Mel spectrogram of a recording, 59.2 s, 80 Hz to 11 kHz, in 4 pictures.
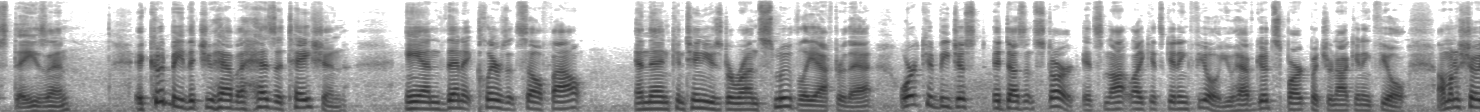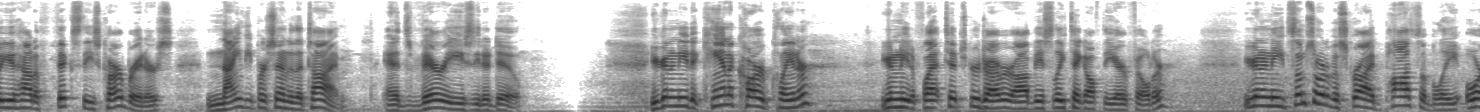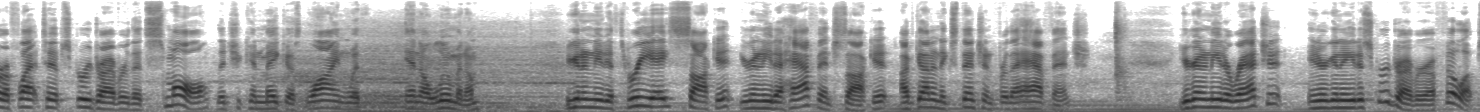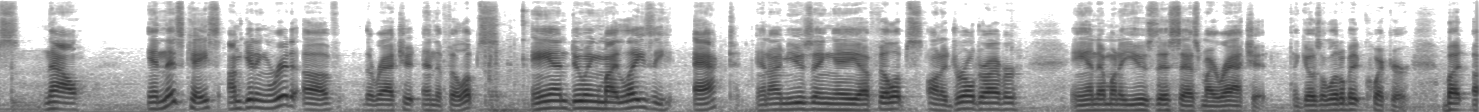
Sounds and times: Speech: 0:00.0 - 0:00.8, 0:01.4 - 0:03.5, 0:04.1 - 0:20.1, 0:21.3 - 0:26.6, 0:27.3 - 0:34.4, 0:35.3 - 0:40.5, 0:41.4 - 0:45.3, 0:45.9 - 0:59.1.

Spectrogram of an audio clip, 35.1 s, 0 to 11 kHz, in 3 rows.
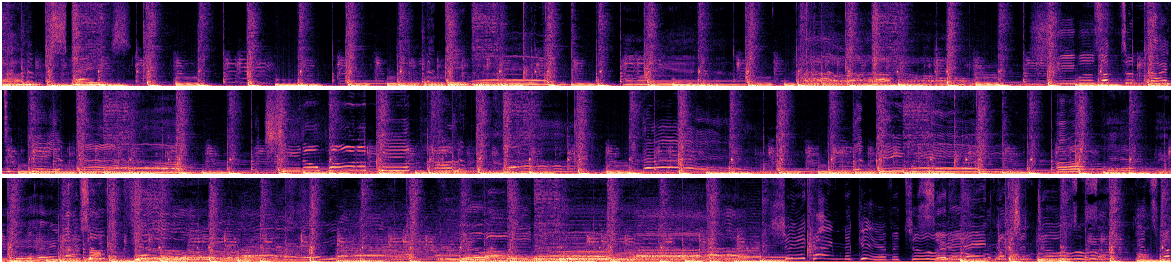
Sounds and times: Funk: 0:00.0 - 0:31.6, 0:32.7 - 0:35.0.

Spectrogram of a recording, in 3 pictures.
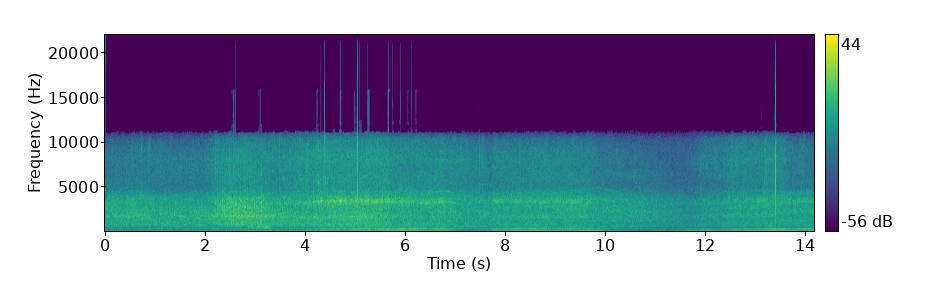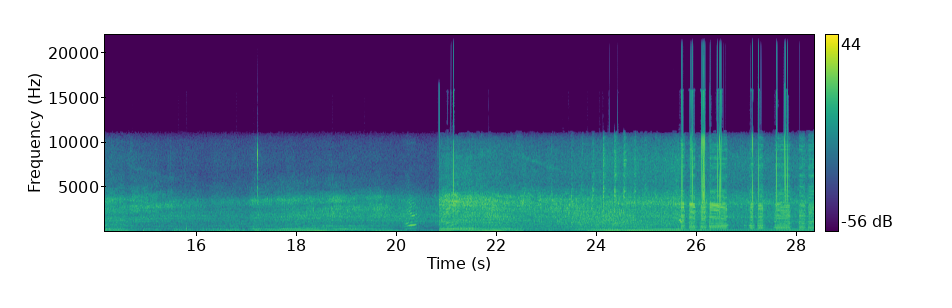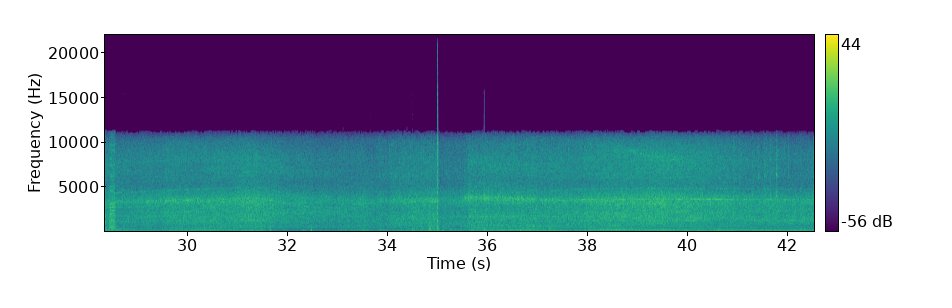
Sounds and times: Truck: 0:00.0 - 0:42.5.

